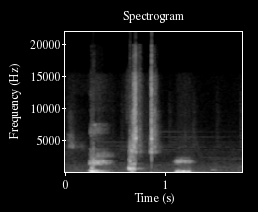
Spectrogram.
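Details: During a chiropractic neck adjustment session for a woman with persistent neck pain, forward neck posture and tight neck muscles: a few short, rough voiced bursts from the throat in quick succession, throat clearing.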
